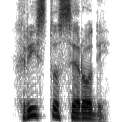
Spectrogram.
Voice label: christmas macedonian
